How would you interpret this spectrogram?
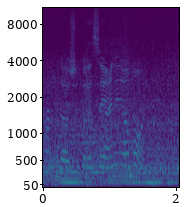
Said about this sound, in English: As the party boat thrums along, smaller vessels buzz alongside. They're river taxis on weekdays, but this is the weekend, and some students have crammed in for a joyride.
